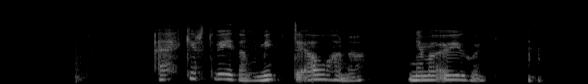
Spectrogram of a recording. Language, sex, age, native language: Icelandic, female, 40-49, Icelandic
